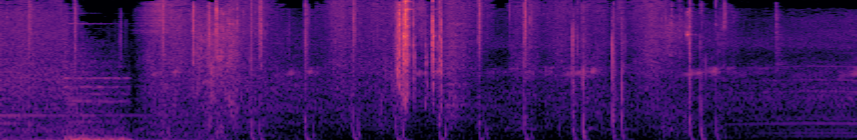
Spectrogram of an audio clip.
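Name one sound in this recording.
Footsteps run across pavement.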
